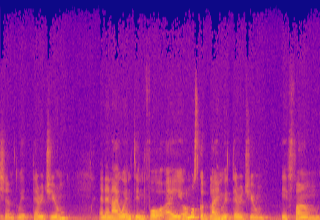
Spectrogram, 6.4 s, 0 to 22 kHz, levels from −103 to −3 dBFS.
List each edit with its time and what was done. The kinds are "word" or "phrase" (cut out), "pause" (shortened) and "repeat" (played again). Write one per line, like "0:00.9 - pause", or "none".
none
